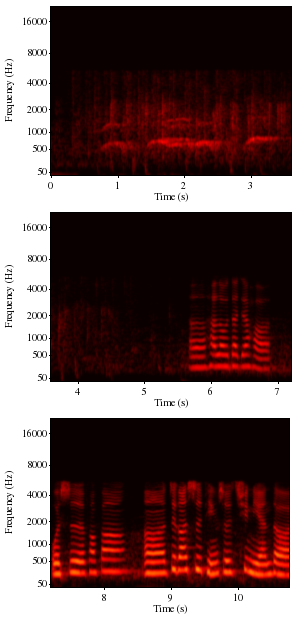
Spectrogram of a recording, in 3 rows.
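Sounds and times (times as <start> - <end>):
audience applause: 0.0 - 4.8
speech: 5.7 - 10.7.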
